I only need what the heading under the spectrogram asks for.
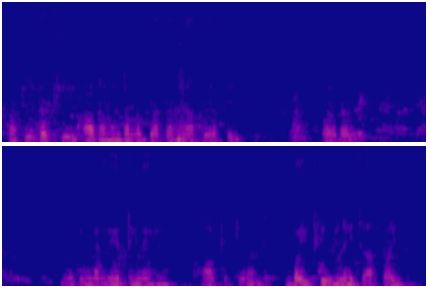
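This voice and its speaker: A woman hosts a casual live stream from a balcony outdoors at home, chatting with viewers in a soft, hushed way. Her voice sits fairly low and stays flat, with little rise and fall. The phone recording is noisy behind her. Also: takes it slowly, long pauses. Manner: speaks softly and hushed to avoid waking others.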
